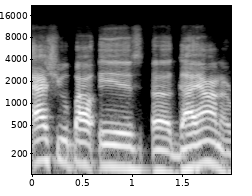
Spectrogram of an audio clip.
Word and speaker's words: Guyana: i wanted to ask you about is uh guyana right that am i saying i'm saying it right right yeah guyana is it's not a lot of um i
